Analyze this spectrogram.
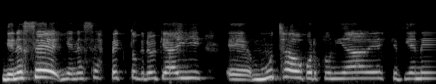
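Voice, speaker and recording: A woman with a Chilean accent, fairly even intonation and a moderate pace, in a dry, close sound with no echo. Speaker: government official. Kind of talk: interview answer. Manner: hesitant, many fillers.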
